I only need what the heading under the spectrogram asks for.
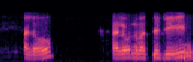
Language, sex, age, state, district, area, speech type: Dogri, male, 30-45, Jammu and Kashmir, Reasi, urban, conversation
